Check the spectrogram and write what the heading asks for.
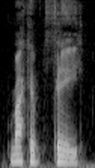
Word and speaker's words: McAfee: and Pat McAfee? – Ah, you got him.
